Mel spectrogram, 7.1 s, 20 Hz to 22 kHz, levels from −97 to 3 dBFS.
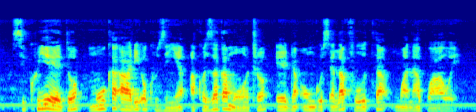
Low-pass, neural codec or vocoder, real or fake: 10.8 kHz; none; real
